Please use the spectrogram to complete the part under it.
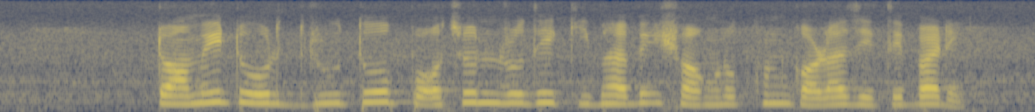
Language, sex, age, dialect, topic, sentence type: Bengali, female, 60-100, Standard Colloquial, agriculture, question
